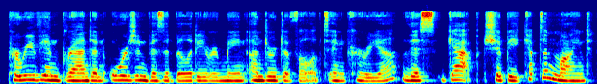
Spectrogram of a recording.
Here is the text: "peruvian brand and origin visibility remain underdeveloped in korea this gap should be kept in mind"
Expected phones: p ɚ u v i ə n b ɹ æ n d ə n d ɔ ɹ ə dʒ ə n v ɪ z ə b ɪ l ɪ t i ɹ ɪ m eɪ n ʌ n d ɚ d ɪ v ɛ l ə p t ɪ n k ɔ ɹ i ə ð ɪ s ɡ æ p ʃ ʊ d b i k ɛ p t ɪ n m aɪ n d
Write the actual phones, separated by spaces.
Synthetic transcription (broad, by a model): p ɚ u v i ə n b ɹ æ n d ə n ɔ ɹ ə dʒ ə n v ɪ z ə b ɪ l ɪ t i ɹ ɪ m eɪ n ʌ n d ɚ d ɪ v ɛ l ə p t ɪ n k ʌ ɹ i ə ð ɪ s ɡ æ p ʃ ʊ d b i k ɛ p t ɪ n m aɪ n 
